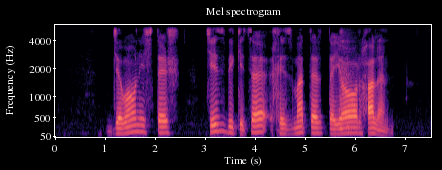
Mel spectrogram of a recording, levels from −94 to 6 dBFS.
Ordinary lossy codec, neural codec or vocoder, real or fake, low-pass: Opus, 64 kbps; none; real; 5.4 kHz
